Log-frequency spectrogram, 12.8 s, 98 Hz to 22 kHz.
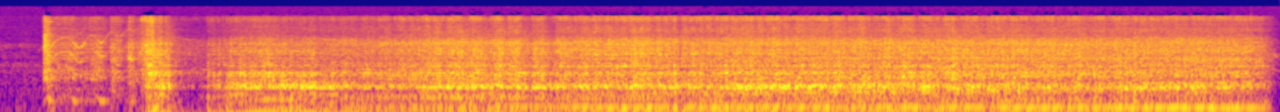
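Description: Supercharged LS truck-block V8 of a Pontiac GTO starting: a short crank, the engine catching with a burst about a second and a half in, then idling steadily to circulate its fresh oil.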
